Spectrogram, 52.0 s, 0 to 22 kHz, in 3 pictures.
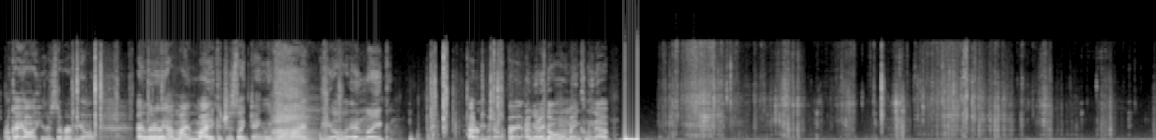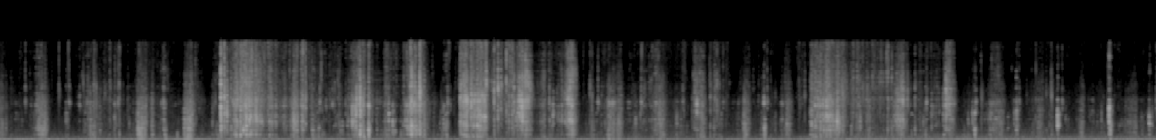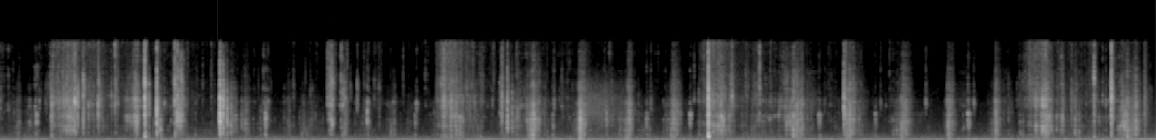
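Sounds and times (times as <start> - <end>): crunching and chewing: 9.4 - 52.0.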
